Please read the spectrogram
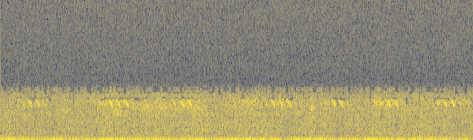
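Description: Outdoor lakeside ambience: a steady low rumble of wind on the microphone, with faint high chirps repeating in quick little groups every half second or so.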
